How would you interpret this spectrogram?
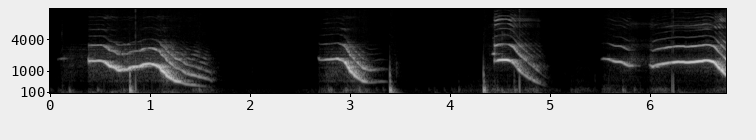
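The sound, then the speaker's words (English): Five high, nasal whining calls, a whine-type call blown through a bugle tube, each bending and sliding downward in pitch, with brief silences between them and no talking. The first and last run longest. “This is that more whine-type call.”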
